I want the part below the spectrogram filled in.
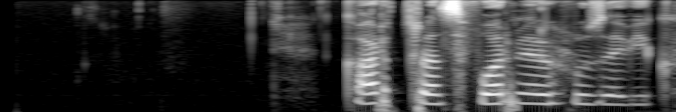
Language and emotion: Russian, neutral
